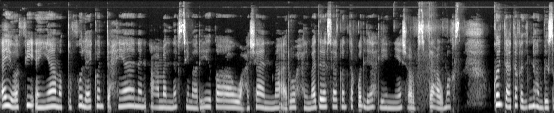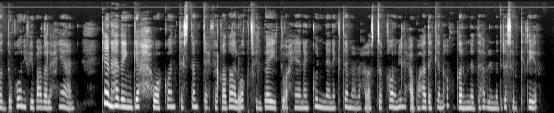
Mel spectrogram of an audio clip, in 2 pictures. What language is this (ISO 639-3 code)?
acx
